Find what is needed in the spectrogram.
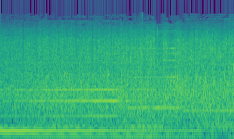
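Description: A band plays the instrumental introduction of a ballad: a held low chord under a few long higher notes that step downward. There is no singing.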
